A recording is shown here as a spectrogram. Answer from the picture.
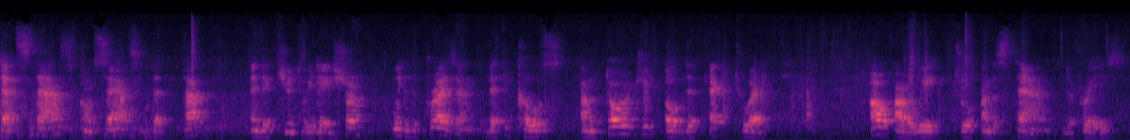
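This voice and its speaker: A man with a Neapolitan accent speaks at a very slow pace, with long, frequent pauses and a fairly high pitch. His loudness swings widely and his pitch varies in an ordinary way, with audible room echo and noticeable background noise. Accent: Italian (Neapolitan) accent in English. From Italy, Naples. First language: Italian. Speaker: philosopher. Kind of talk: lecture read aloud.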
